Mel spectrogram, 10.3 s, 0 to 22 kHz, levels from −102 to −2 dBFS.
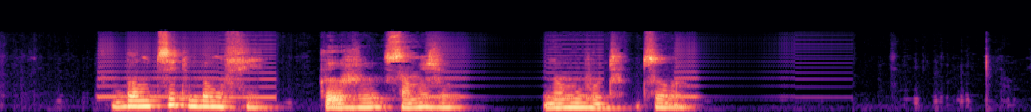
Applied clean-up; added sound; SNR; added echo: neural mask model RNNoise.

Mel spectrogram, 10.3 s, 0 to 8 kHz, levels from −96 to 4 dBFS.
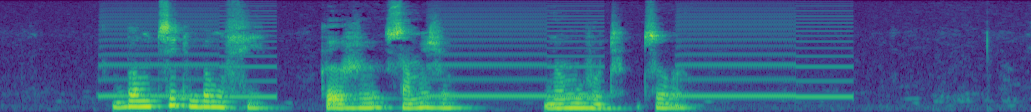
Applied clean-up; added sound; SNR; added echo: none; Telephone; 14 dB; none.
